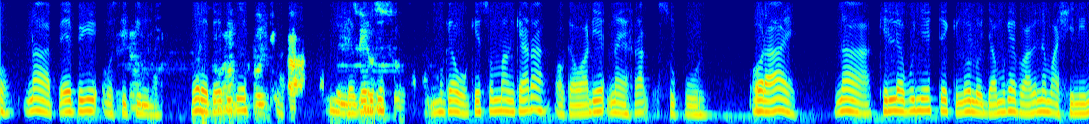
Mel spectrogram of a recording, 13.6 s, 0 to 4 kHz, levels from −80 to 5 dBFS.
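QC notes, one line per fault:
1.87–1.93 s, 2.97–3.6 s, 4.01–4.27 s and 4.84–5.49 s: speech suppressed in double talk. The level dips in each window. The first dip is brief and shallow, about 10 dB. The later ones run longer and cut deeper, up to about 40 dB. In the last window the sound nearly drops out. The likely cause is an echo canceller that could not separate its own talker from loudspeaker echo while both sides spoke, so it pulled everything down.
1.95–2.05 s and 3.97–4.05 s: echo leak. A delayed copy of the sound comes back as a short scrap. It lags by 396 ms at the first spot and 398 ms at the second. The first copy is very faint, about 30 dB under the speech. The second is louder, about 15 dB under, and easier to catch. These scraps likely come from a loudspeaker on one side whose echo canceller let part of its microphone pickup through and sent it back.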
